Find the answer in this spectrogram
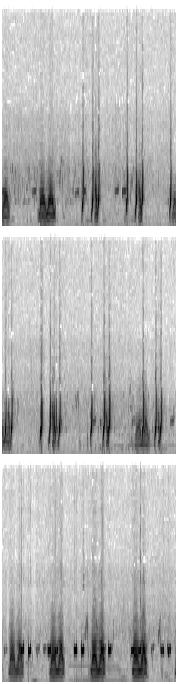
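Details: Quail sounds for morning hunting. Rapid sharp notes in quick clusters, interspersed with grating harmonic bursts and faint whistles, with a thin steady tone partway through.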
